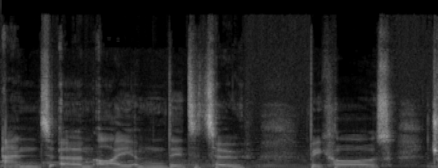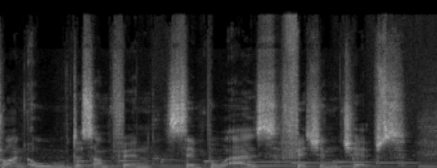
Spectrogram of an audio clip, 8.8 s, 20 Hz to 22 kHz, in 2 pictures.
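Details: Adult aged 22 with a stammer; stuttering.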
